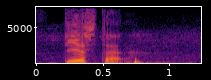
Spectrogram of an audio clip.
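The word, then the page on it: tiesta: Teotitlán del Valle Zapotec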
